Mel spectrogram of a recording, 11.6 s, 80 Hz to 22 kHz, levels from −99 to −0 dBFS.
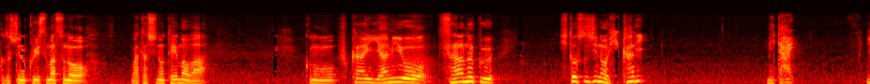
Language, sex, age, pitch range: Japanese, male, 60-79, 140-205 Hz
